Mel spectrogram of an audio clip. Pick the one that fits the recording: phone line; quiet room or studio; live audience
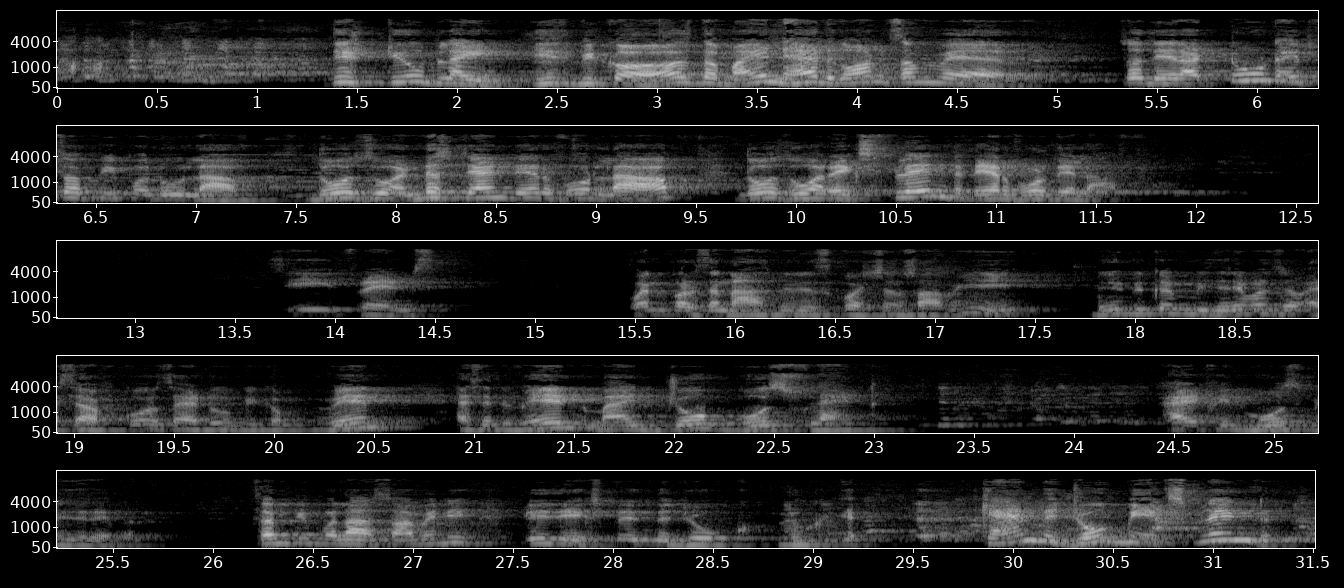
live audience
